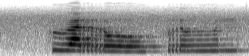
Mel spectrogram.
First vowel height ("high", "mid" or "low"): high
